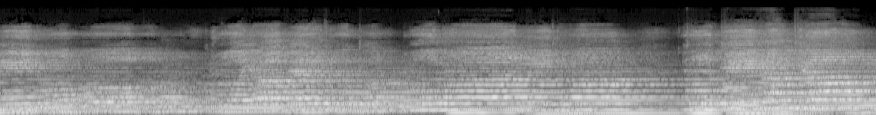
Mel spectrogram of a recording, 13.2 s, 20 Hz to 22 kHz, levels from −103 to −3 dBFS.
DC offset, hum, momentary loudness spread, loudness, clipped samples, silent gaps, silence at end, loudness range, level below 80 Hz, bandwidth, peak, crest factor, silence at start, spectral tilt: under 0.1%; none; 8 LU; -19 LUFS; under 0.1%; none; 0 s; 4 LU; -44 dBFS; 10.5 kHz; -2 dBFS; 16 dB; 0 s; -5.5 dB/octave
